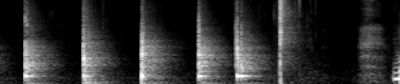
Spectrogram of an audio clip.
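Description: A series of sharp percussive knocks, each with a short ringing fade, about two a second, stopping about three seconds in.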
